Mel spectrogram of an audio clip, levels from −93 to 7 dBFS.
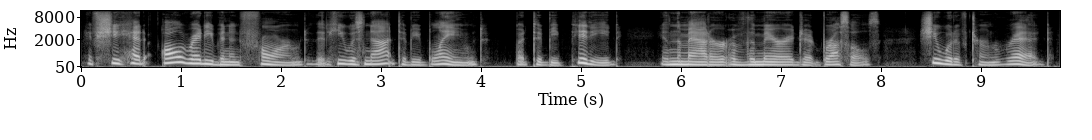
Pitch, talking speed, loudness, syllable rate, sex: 180 Hz, 185 wpm, -16 LUFS, 4.8 syllables/s, female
